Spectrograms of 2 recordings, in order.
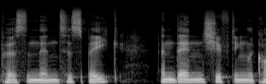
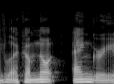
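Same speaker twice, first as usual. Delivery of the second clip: ordinary delivery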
